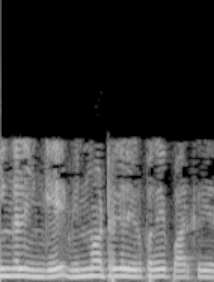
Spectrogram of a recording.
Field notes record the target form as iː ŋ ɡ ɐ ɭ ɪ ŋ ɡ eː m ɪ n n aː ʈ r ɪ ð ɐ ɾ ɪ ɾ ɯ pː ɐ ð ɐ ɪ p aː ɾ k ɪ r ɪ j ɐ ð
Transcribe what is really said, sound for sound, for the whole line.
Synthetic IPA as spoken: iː ŋ ɡ ɐ ɭ ɪ ŋ ɡ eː m ɪ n m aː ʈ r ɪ ɣ ɐ ɭ ɪ ɾ ɯ pː ɐ ð ɐ ɪ p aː ɾ k ɪ r ɪ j ɐ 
